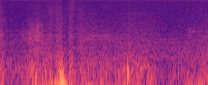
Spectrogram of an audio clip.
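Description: Marker pen writing on a whiteboard, with low rumbling and thumps of clothing rubbing on the microphone as the writer moves and turns from the board, loudest about half a second in.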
